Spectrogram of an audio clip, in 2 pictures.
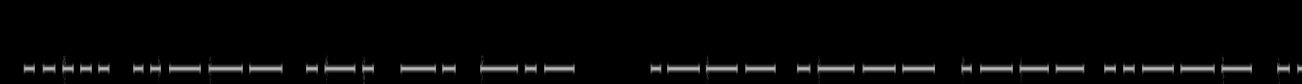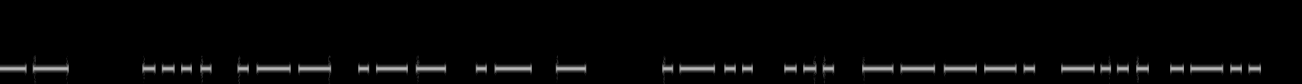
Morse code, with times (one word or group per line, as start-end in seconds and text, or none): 0.2-5.7 52RNK
6.5-13.7 JJJ2W
14.5-18.9 HWWAT
19.7-25.6 LS9BL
